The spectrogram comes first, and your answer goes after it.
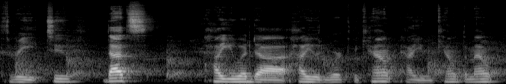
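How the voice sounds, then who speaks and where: Noticeable noise fills the background. Over it, a male speaker talks. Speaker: fitness instructor. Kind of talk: workout tutorial. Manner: casual, hesitant with fillers.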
